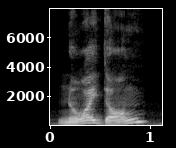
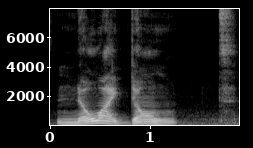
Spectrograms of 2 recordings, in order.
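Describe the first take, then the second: First: The final T in don't is dropped. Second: The final T in don't is clearly pronounced. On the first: The speaker calls it wrong. "It's not" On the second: The speaker calls it right. "Be careful with the final T in don't"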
